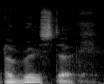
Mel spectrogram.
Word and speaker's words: Aroostook: I believe it's pronounced Aroostook. county to have a dedicated courthouse therapy dog. – A roostook.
